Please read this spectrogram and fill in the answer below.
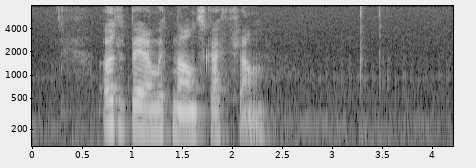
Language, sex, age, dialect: Faroese, female, 36-60, Suðurstreymoy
